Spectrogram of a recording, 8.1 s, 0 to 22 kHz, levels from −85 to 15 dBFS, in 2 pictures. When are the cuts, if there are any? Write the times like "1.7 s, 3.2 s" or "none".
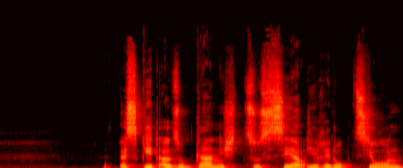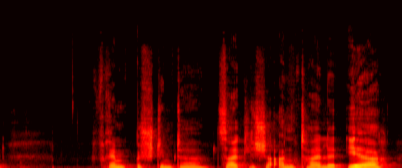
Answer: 1.1 s, 3.1 s, 6.2 s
